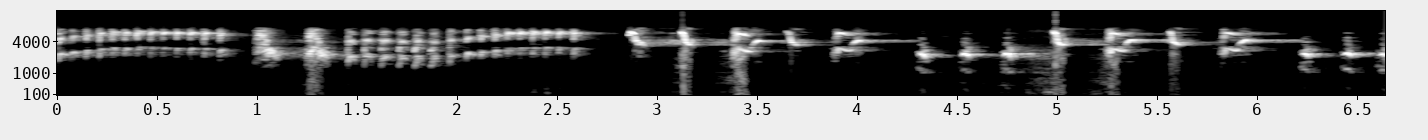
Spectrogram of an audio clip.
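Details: Long-tailed shrike in provocation song, starting with a fast rolling trill that rises in pitch, then shifting to separate sharp chips and short whistled notes at varied pitches.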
